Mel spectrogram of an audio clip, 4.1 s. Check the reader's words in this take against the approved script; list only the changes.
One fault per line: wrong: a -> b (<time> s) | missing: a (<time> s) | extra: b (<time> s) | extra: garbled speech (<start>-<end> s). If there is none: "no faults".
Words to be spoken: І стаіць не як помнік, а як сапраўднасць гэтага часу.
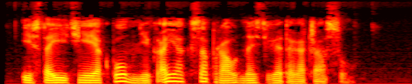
no faults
